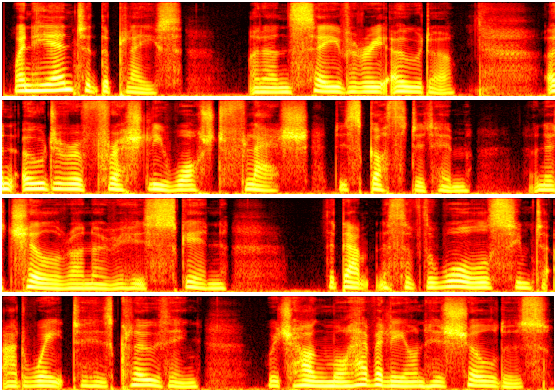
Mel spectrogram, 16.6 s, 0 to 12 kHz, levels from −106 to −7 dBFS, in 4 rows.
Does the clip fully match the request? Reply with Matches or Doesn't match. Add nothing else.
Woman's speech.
Matches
